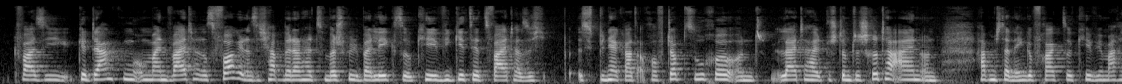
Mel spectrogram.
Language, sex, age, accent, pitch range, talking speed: German, female, 20-39, German, 205-255 Hz, 245 wpm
